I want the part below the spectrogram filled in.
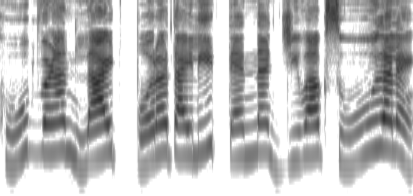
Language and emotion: Goan Konkani, happy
